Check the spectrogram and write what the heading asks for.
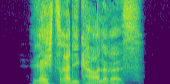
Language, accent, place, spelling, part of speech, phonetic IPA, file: German, Germany, Berlin, rechtsradikaleres, adjective, [ˈʁɛçt͡sʁadiˌkaːləʁəs], De-rechtsradikaleres.ogg
- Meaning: strong/mixed nominative/accusative neuter singular comparative degree of rechtsradikal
